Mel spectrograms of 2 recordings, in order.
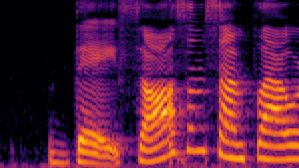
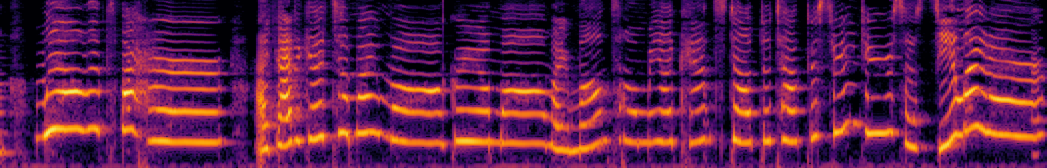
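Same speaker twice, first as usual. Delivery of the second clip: put-on squeaky girl rushing her words; high and fast, eager to get away; high hurried girl voice. Little girl brushing off the wolf, high and quick.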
